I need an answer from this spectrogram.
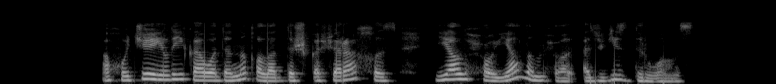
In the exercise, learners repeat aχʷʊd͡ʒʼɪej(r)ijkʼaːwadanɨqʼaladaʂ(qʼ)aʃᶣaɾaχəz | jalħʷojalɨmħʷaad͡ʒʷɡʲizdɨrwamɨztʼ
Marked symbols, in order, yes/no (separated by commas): no, no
